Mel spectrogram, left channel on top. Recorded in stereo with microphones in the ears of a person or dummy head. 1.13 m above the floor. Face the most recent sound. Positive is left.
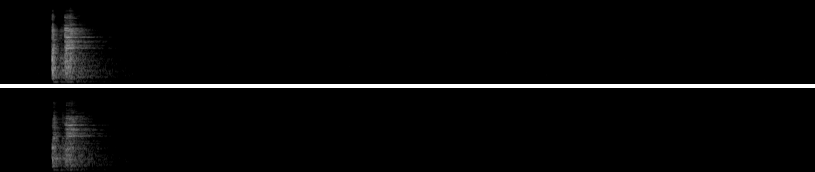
turn(degrees=65)  # may be behind; listen again after turning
